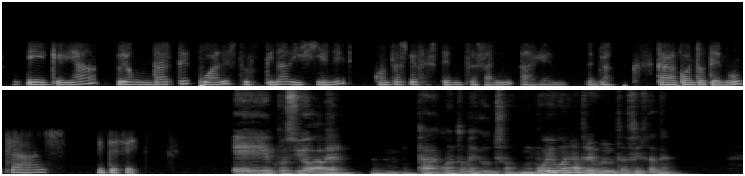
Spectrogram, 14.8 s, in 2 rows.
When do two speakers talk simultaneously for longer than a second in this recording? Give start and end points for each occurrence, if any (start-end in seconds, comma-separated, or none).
none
